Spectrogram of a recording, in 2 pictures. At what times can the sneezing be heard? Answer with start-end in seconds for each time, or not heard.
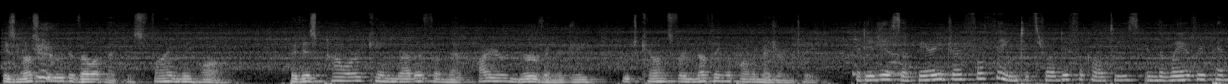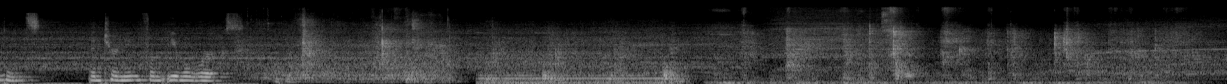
0.1-0.7, 8.5-9.2, 20.7-21.4.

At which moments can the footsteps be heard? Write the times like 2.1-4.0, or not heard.
14.6-24.4.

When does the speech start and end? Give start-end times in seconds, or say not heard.
0.0-15.2.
